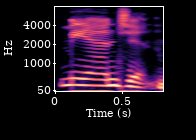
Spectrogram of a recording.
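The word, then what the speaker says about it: Meanjin: Tell me if I'm pronouncing it wrong, but Mianjin? – Oh, Mianjin. – Mianjin. – Mianjin. Other people say it differently and I'm not going to correct. – I'll take the way you say it. – No, you say it like that. Keep saying it that way.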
